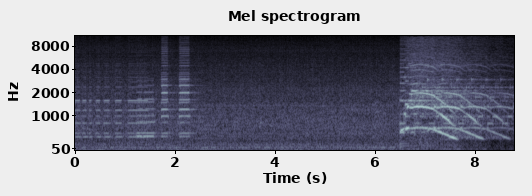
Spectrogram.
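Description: Street ambience with traffic and car horns: held horn tones and two short toots about two seconds in, then a low steady traffic background. About six and a half seconds in, a louder shimmering chime effect starts, a cascade of repeated falling tones.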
